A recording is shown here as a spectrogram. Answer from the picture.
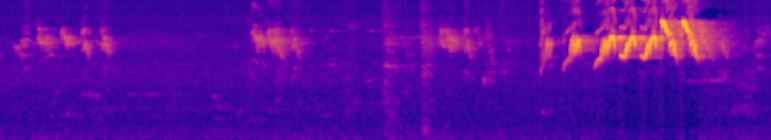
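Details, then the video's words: High chirping clusters from a double-collared seedeater, separated by pauses, build into a loud, fast, buzzy trill near the end; 'tui tui zero zero' song style, sung very fierily and used for training other seedeaters to sing. "Coleiro CANTO TUI TUI ZERO ZERO - Pra foguear seu coleiro"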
